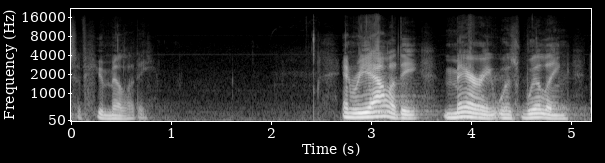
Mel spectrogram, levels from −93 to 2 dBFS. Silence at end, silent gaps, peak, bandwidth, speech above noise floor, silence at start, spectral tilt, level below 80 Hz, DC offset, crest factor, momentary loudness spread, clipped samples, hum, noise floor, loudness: 0.25 s; none; 0 dBFS; 8 kHz; 43 dB; 0.05 s; -9 dB/octave; -50 dBFS; under 0.1%; 14 dB; 14 LU; under 0.1%; none; -55 dBFS; -13 LUFS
